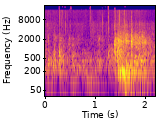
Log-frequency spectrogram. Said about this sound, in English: He's going up and he knocked the 3 down and 1 swung round and knocked the other 2 down. Return him a total of 7. You can no doubt hear the balls rolling down and as they hit at the bottom. They're very, very heavy.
